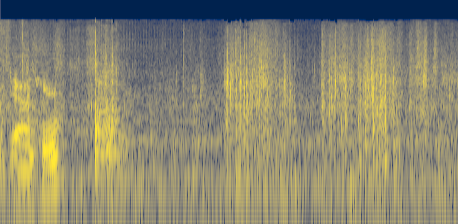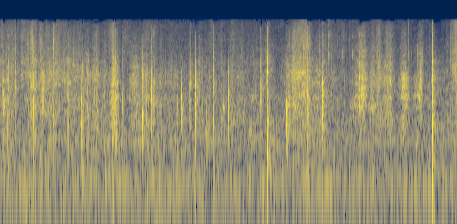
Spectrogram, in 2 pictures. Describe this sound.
An adult male speaks and paper is crumpled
